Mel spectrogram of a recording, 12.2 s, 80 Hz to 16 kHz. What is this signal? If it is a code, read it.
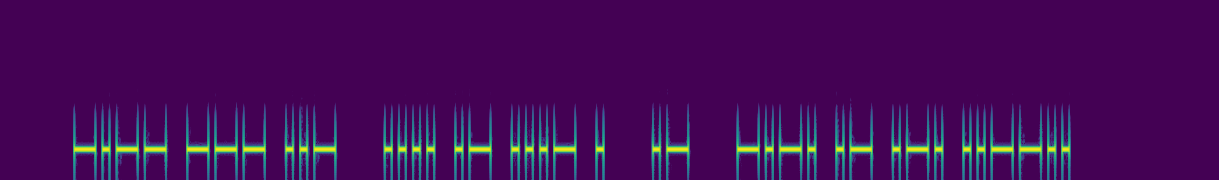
Morse code, heard as a keyed tone, about 17 wpm, 700 Hz. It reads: YOU HAVE A CAR?
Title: Sentences from Top 300 Words 17wpm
